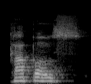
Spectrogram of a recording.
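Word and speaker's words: כפות: Then the Gemara says, Tanya Rabbi Shmuel Omer, Pri Eitz Hadar, Echad, Kapos Tmarim, Echad. The diuk is that it says kapos, but it's spelled kapas, without a vav.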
